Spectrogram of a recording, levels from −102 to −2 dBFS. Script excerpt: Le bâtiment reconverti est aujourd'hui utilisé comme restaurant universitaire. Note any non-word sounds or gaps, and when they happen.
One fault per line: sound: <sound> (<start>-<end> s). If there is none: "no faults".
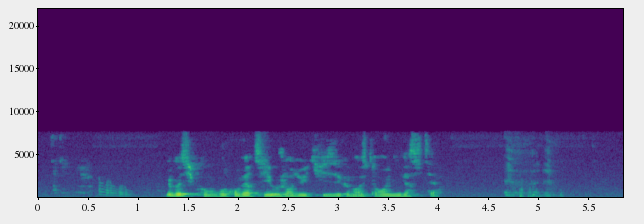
sound: chirp (0.6-1.0 s)
sound: cough (4.7-5.3 s)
